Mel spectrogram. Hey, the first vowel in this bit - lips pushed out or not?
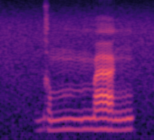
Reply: no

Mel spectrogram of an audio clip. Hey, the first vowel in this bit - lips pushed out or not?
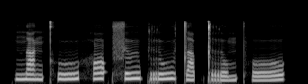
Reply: no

